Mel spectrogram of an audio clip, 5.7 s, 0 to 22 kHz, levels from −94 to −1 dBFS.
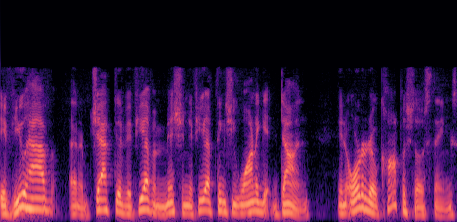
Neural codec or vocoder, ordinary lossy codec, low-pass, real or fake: vocoder, 44.1 kHz, 128 mel bands every 256 samples, BigVGAN v2; MP3, 48 kbps; 7.2 kHz; fake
